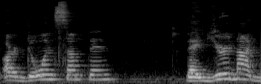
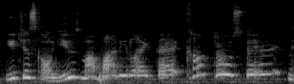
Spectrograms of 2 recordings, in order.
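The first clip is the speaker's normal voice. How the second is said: higher, playful disbelief at Spirit; teasing Spirit, amazed and higher; mock amazement; 11 semitones higher than usual. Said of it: "I'm like".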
